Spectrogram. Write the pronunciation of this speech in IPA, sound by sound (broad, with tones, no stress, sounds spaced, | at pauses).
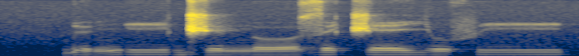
ɓ ɨ˨ ŋ iː˧ d͡ʒ ɨ˨ n oː˨ z ɨ˧ t͡ʃ eː˧ j u˨ f iː˦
